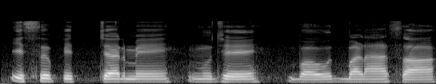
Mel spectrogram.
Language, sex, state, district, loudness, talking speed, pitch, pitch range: Hindi, male, Bihar, Kaimur, -16 LUFS, 95 wpm, 125 Hz, 120-130 Hz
